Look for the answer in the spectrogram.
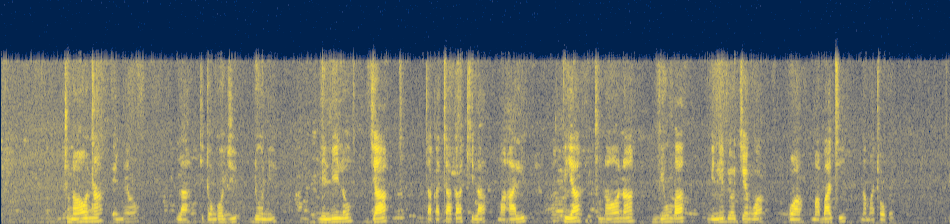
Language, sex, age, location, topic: Swahili, male, 25-35, Nairobi, government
